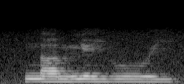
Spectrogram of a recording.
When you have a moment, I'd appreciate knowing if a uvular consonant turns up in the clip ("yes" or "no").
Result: no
